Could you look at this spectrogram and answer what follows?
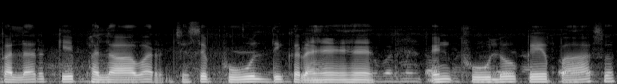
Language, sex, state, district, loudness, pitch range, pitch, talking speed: Hindi, male, Madhya Pradesh, Katni, -16 LUFS, 110-125 Hz, 115 Hz, 115 wpm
